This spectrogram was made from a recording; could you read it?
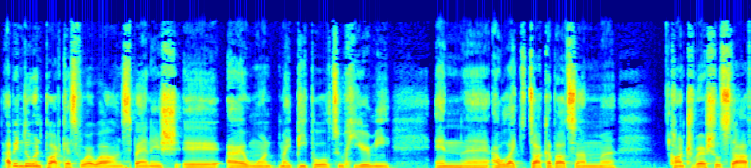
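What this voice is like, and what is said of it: Spanish-accented English. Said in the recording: “I'm a doctor in Honduras. So you might notice that by my accent. This is my second language”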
